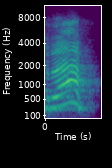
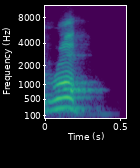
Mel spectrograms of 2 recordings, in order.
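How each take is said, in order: First: The syllable is light with an open vowel. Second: The syllable is heavy with a rounded vowel. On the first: The speaker calls it wrong. "jangan rab" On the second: The speaker calls it right. "sebutannya hendaklah ditebalkan"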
